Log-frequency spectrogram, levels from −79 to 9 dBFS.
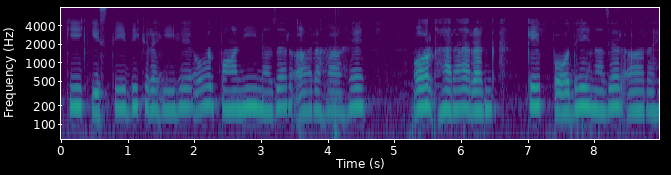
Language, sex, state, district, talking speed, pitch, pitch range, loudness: Hindi, female, Jharkhand, Jamtara, 125 wpm, 180 Hz, 170-195 Hz, -40 LUFS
